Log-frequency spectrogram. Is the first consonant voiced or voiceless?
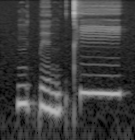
voiced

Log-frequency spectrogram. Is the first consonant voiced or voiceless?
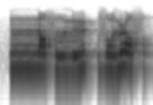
voiced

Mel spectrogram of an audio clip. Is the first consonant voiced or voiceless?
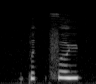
voiceless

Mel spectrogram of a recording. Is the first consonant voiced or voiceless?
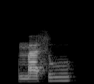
voiced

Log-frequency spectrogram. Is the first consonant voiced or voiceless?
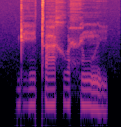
voiced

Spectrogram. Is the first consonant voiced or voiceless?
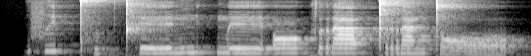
voiceless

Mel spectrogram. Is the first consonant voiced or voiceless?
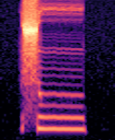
voiceless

